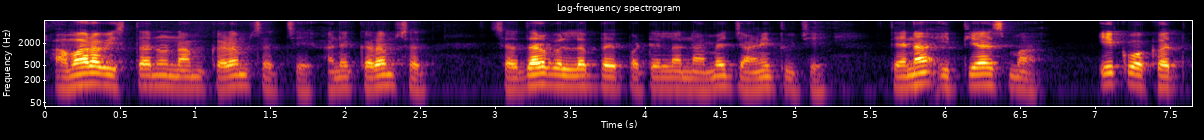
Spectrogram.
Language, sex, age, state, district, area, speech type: Gujarati, male, 45-60, Gujarat, Anand, urban, spontaneous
